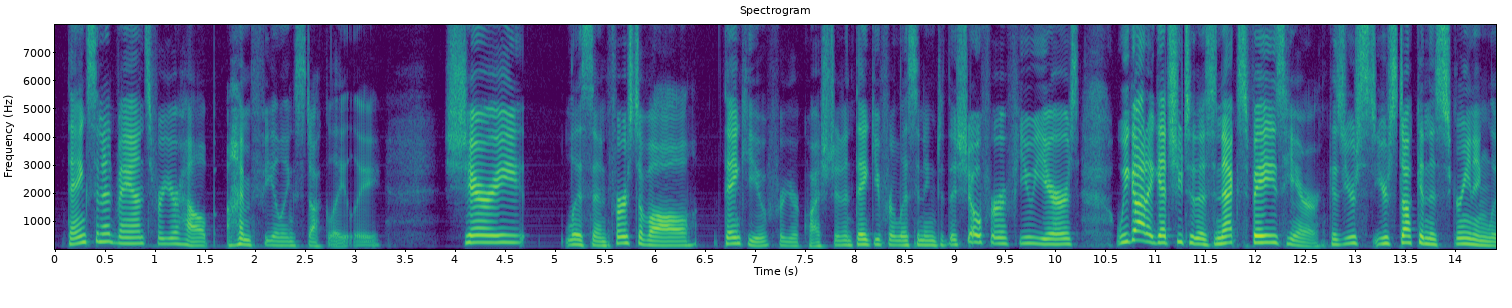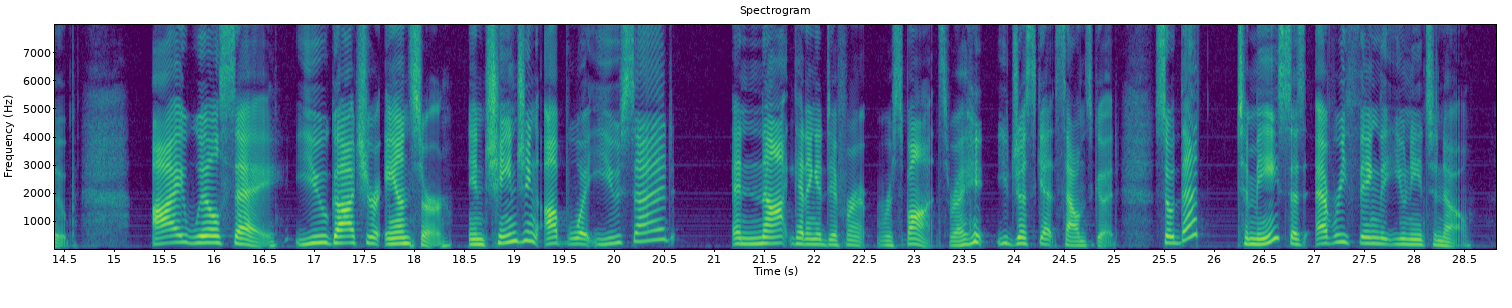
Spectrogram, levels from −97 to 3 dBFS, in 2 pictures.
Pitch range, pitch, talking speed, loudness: 160-230 Hz, 195 Hz, 180 wpm, -17 LUFS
